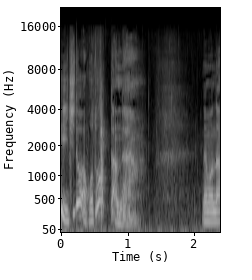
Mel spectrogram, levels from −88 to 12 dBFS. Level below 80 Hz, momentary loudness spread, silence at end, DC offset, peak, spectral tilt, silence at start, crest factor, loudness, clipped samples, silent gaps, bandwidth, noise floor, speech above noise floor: -52 dBFS; 21 LU; 0 s; under 0.1%; -10 dBFS; -4.5 dB/octave; 0 s; 18 dB; -28 LUFS; under 0.1%; none; 16.5 kHz; -49 dBFS; 22 dB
